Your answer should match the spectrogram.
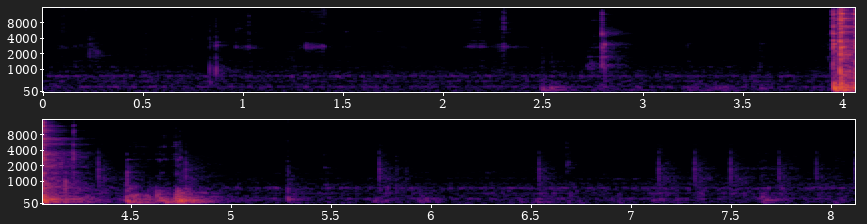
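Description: Grundfos circulator pump motor housing set down onto its cast-iron volute: small metal clicks of handling, then one sharp metal knock about halfway through as it seats, and a second lighter knock just after.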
